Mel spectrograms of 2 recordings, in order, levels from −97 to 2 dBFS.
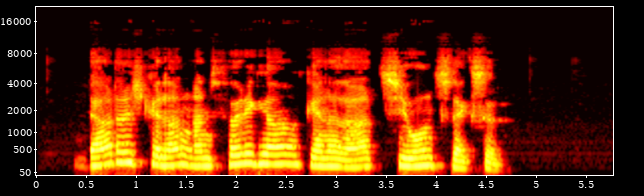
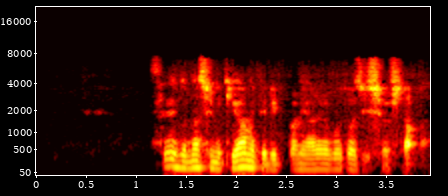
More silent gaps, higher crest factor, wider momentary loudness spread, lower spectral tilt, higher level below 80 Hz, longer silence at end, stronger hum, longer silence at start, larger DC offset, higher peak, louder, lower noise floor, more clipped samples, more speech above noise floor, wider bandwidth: neither; second, 14 dB vs 22 dB; second, 5 LU vs 11 LU; first, -6 dB/octave vs -4.5 dB/octave; first, -58 dBFS vs -64 dBFS; first, 1.15 s vs 0.15 s; neither; second, 0.55 s vs 1.2 s; neither; first, 0 dBFS vs -4 dBFS; first, -14 LUFS vs -23 LUFS; second, -77 dBFS vs -82 dBFS; neither; first, 63 dB vs 58 dB; first, 8.8 kHz vs 7.6 kHz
